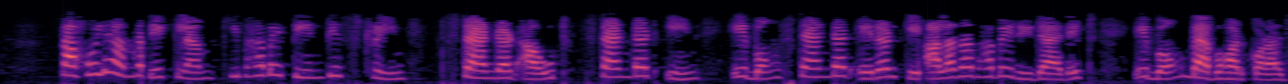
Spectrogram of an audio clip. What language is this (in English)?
Bangla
